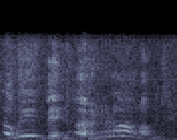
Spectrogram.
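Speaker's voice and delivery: high, tearful, faltering voice; distressed wife. Acted. Missus Smith dismayed at the robbery, high and tearful. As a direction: stammer it in dismay. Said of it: "Missus Smith said".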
